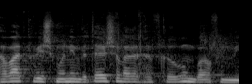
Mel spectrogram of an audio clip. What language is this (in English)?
Hebrew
